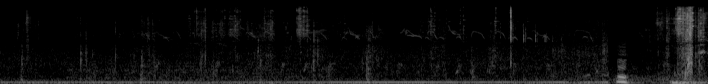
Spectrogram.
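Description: Birds chirping and calling in the background over a low steady hum. Near the end come loud scrapes and knocks of a knife blade cleaning scales off small fish.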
